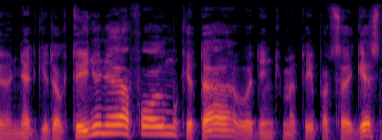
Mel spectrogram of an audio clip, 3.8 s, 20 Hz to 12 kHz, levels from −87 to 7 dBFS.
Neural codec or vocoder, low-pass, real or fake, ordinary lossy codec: none; 10.8 kHz; real; AAC, 48 kbps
